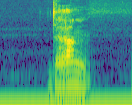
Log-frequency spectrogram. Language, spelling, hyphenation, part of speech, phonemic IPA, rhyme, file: Dutch, drang, drang, noun, /drɑŋ/, -ɑŋ, Nl-drang.ogg
- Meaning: 1. pressure 2. urge, longing 3. throng, multitude, mass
